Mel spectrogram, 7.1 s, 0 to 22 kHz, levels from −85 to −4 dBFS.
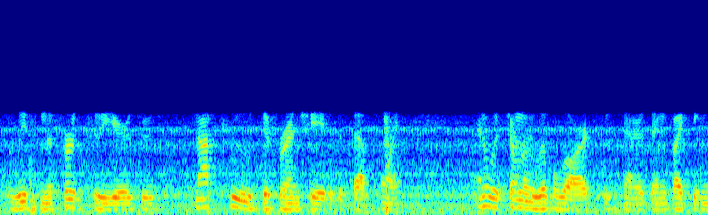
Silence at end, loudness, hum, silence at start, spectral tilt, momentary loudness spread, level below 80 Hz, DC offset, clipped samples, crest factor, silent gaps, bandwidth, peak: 0 s; -30 LUFS; none; 0 s; -6 dB/octave; 11 LU; -46 dBFS; under 0.1%; under 0.1%; 16 dB; none; 2.7 kHz; -14 dBFS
